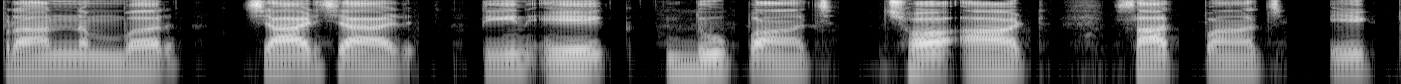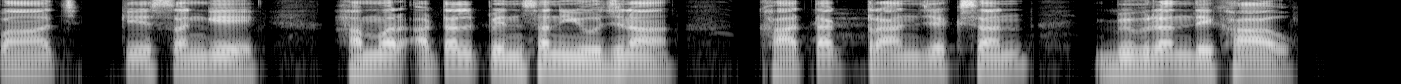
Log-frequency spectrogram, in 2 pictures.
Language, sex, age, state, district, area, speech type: Maithili, male, 30-45, Bihar, Muzaffarpur, rural, read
